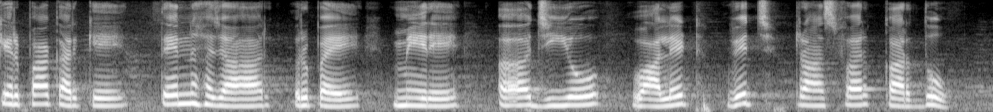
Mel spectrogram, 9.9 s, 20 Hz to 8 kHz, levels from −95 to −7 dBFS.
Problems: constant background noise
